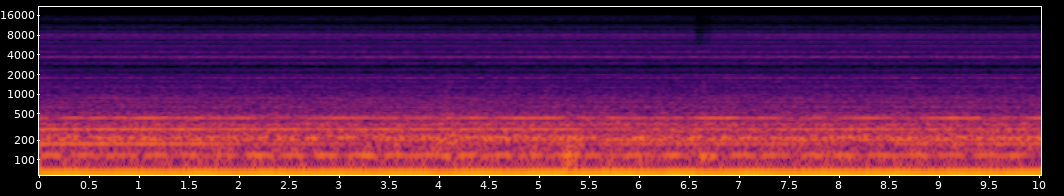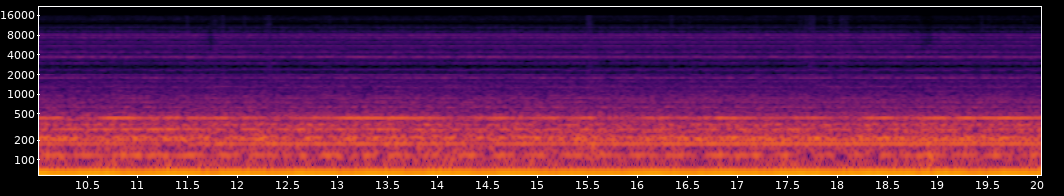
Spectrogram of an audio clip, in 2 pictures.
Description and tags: refridgerator coils
I attached a contact microphone to the coils behind my refrigerator while it was on. The sound was a interesting drone. Recorded with a Cold Gold contact microphone into a Zoom H4.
